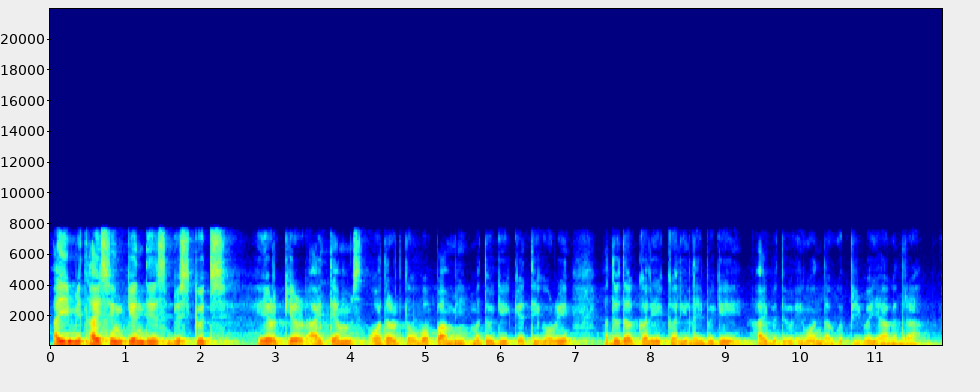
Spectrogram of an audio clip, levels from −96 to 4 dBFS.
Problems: none marked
